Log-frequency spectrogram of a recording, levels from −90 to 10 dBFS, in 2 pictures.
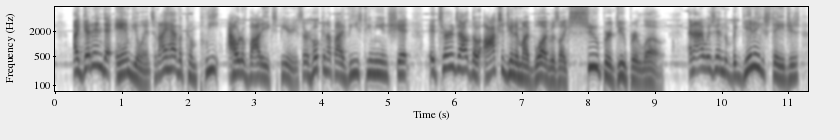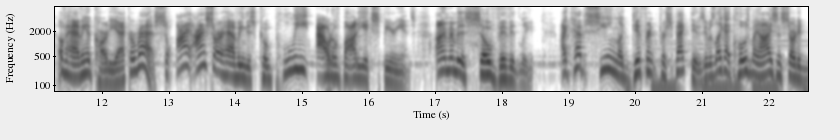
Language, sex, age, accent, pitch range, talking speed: English, male, 30-49, American, 150-210 Hz, 195 wpm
